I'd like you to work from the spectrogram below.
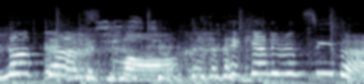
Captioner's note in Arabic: يضحك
